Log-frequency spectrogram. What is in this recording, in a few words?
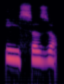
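"issos", female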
